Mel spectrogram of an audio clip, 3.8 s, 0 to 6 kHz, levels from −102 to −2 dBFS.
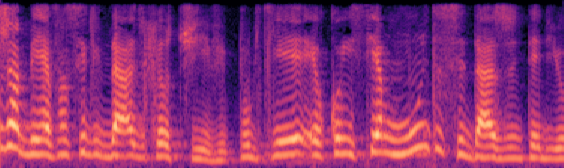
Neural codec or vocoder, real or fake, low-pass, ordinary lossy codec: none; real; 5.4 kHz; none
